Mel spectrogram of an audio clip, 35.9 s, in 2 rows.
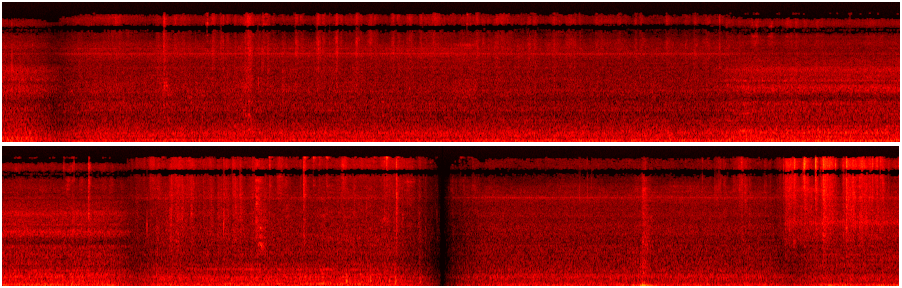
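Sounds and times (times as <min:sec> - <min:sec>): train coach rumbling on rails: 0:00.0 - 0:04.1, 0:12.0 - 0:26.7, 0:33.4 - 0:35.9
faint whine: 0:00.0 - 0:35.9.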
